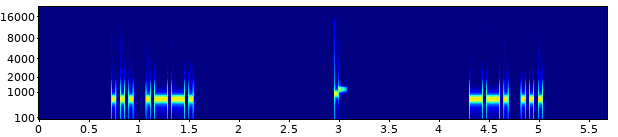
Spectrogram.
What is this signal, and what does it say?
Morse code, heard as a keyed tone, about 28 wpm, 700 Hz. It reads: SP GS
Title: Top Two Letter Combinations in Words 28wpm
